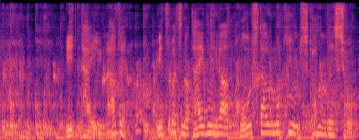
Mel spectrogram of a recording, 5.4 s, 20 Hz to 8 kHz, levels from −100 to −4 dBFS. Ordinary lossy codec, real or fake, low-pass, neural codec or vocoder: none; fake; 7.2 kHz; codec, 16 kHz, 4.8 kbps, FACodec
